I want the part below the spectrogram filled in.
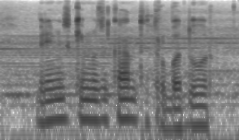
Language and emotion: Russian, sad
